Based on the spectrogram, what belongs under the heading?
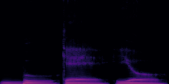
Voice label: "bukeyo", concat syllables; Affixing experiment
